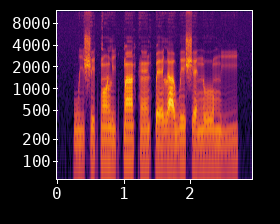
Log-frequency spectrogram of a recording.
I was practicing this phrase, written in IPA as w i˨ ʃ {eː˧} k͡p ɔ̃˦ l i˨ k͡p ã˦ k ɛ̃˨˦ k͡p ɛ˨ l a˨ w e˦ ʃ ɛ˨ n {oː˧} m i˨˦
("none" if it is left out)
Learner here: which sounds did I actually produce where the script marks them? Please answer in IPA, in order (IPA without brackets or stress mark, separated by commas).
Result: e˧, oː˧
